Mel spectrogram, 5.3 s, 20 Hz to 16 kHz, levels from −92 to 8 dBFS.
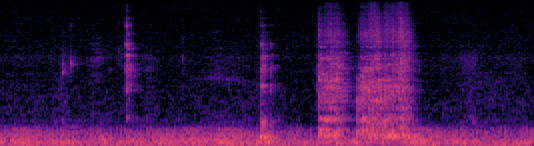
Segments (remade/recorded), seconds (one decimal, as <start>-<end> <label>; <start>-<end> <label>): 0.0-1.5 remade; 1.5-2.9 recorded; 2.9-5.3 remade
